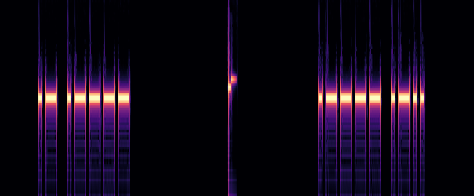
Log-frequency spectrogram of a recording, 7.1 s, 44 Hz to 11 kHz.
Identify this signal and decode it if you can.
Morse code, heard as a keyed tone, about 22 wpm, 700 Hz. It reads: A 1 1 L
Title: Single-Letter Single-Number 22wpm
